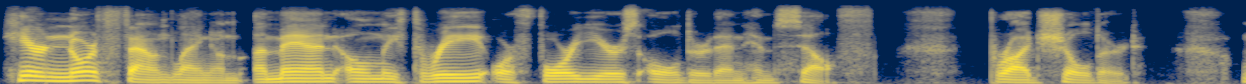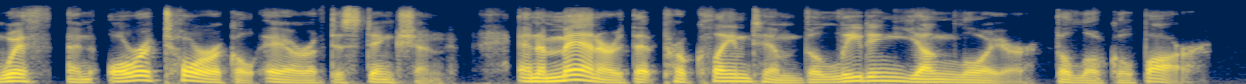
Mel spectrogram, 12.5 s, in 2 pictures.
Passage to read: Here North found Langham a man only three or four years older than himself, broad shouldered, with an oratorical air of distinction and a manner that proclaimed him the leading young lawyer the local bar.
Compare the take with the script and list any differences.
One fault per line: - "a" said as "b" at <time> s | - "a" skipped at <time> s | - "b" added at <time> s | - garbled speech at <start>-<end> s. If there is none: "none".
none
